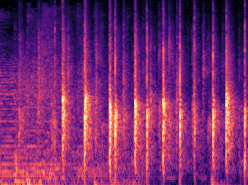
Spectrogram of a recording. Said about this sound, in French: on t'applaudit chaton.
